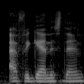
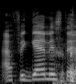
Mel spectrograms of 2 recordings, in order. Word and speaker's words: Afghanistan: Or as my mother says, Afghanistan. – Oh, boy. – So it has enough syllables. You didn't have to add one. Afghanistan.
